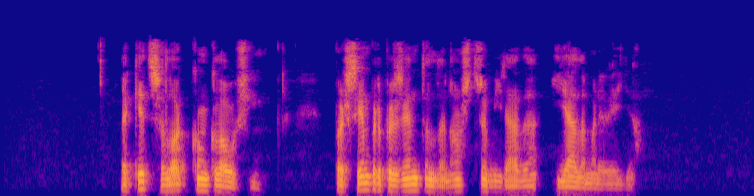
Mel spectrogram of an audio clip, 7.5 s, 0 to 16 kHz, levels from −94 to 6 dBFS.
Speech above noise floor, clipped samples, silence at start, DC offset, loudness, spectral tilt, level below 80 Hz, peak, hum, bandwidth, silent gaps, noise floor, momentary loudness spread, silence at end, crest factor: 60 dB; under 0.1%; 1.2 s; under 0.1%; -19 LUFS; -4.5 dB/octave; -58 dBFS; -2 dBFS; none; 7.6 kHz; none; -79 dBFS; 12 LU; 1.15 s; 20 dB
